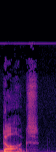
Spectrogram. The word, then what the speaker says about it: Dawgs: But you're going to have to wait for it for just a minute because I want to tell you first about Dogs. Dogs is spelled D-A-W-G-S, and they sell shoes.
